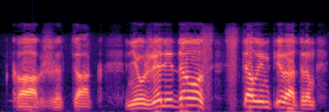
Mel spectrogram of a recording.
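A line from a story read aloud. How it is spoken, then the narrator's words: Asking through laughter. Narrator (Russian): не удержавшись от хохота, спросил Суню-кун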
